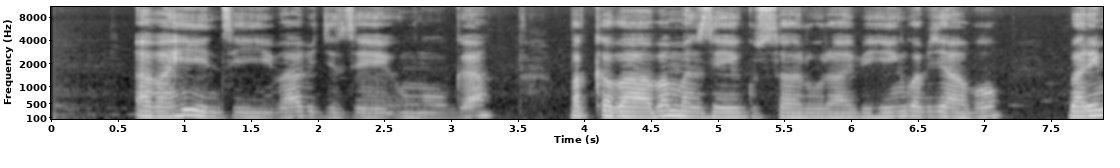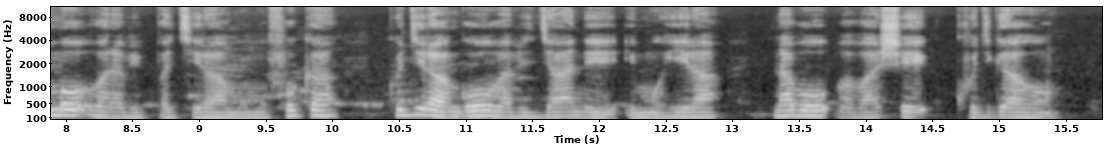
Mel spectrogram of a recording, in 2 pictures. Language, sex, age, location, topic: Kinyarwanda, male, 25-35, Huye, agriculture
